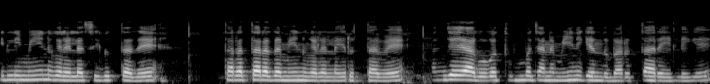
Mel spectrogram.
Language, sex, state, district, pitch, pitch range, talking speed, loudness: Kannada, female, Karnataka, Dakshina Kannada, 190 Hz, 180-200 Hz, 120 wpm, -18 LUFS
